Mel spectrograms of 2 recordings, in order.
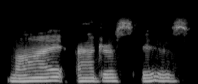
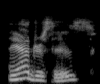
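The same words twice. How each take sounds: First: Each word is said clearly and separately. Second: The words are run together and linked. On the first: "say nice and clear" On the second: "but understand"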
